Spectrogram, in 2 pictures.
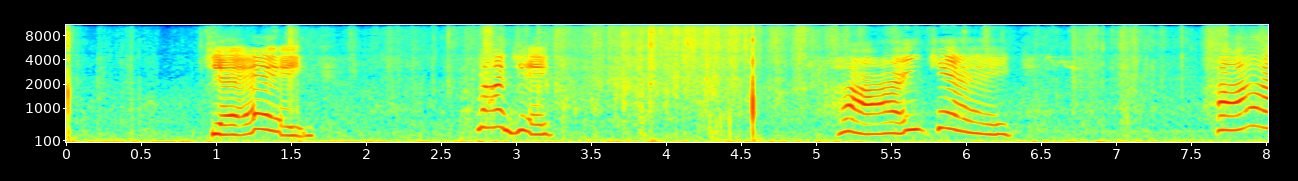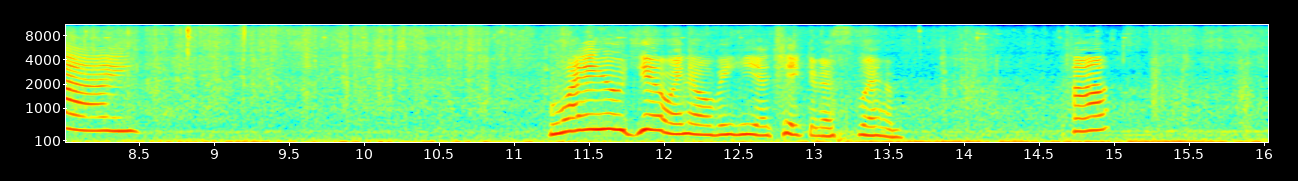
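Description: A dog howls in short, wavering bursts nearby.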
